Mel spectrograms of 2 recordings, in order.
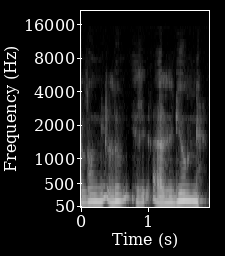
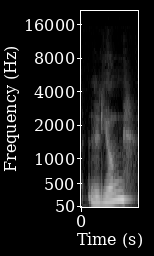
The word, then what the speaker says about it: Ljung: and then you say the type is Ljung, I think that's how it's pronounced, Ljun.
